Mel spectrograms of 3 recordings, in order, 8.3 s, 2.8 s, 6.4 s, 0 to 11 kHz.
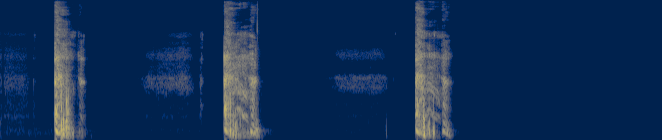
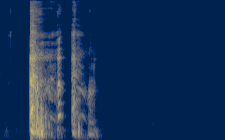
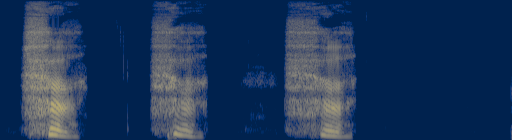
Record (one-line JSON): {"three_cough_length": "8.3 s", "three_cough_amplitude": 32768, "three_cough_signal_mean_std_ratio": 0.24, "cough_length": "2.8 s", "cough_amplitude": 32768, "cough_signal_mean_std_ratio": 0.25, "exhalation_length": "6.4 s", "exhalation_amplitude": 31506, "exhalation_signal_mean_std_ratio": 0.39, "survey_phase": "beta (2021-08-13 to 2022-03-07)", "age": "45-64", "gender": "Male", "wearing_mask": "No", "symptom_none": true, "smoker_status": "Never smoked", "respiratory_condition_asthma": false, "respiratory_condition_other": false, "recruitment_source": "REACT", "submission_delay": "1 day", "covid_test_result": "Negative", "covid_test_method": "RT-qPCR", "influenza_a_test_result": "Negative", "influenza_b_test_result": "Negative"}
